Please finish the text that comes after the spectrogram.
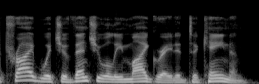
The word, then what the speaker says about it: Canaan: which eventually migrated to Canaan pronounced Kanan with the k sound of the serpents a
